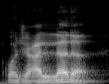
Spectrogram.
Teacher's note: So instead of saying waj'al lana, you're actually going to say waj'al lana. You're just going to combine the two lams together to make it easier. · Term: idgham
